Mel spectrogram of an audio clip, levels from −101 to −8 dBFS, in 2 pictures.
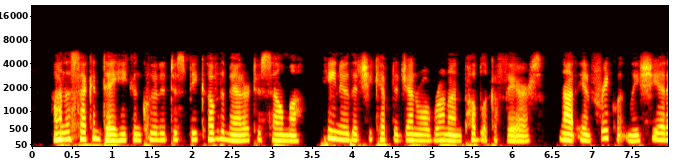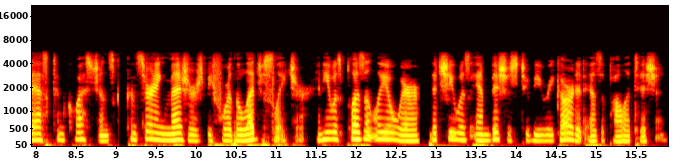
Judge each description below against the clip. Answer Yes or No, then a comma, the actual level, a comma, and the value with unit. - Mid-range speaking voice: Yes, medium, 180 Hz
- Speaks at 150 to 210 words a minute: Yes, average, 190 wpm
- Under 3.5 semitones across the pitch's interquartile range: Yes, average, 2.8 semitones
